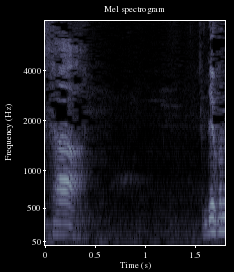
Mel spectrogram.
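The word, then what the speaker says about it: صاد: দাঁতে লাগাবেন না এরকম আমরা অনেকে এটাকে সোয়াদ বলি এটাকে তো বলি এই যে ঠোঁটটা গোল করে বলি তো সোয়াদ এরকম বলি এরকম বলা যাবে না এটা ভুল উচ্চারণ তারপর হচ্ছে দেখুন দুইটা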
